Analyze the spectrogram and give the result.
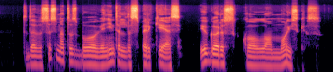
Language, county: Lithuanian, Kaunas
